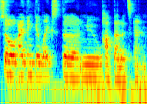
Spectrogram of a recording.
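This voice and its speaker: A woman speaks at a moderate pace with an American accent. Noticeable background noise sits behind her. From New York. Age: 20s. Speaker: plant hobbyist YouTuber. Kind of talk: casual talk to camera.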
